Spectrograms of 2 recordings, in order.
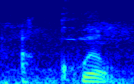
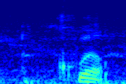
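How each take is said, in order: Both takes have the same delivery.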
